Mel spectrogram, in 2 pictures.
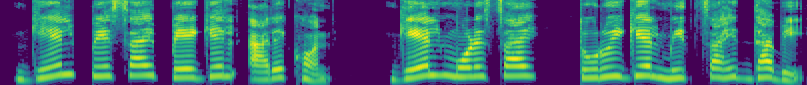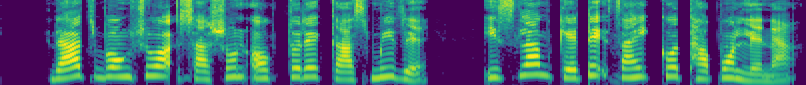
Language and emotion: Santali, neutral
